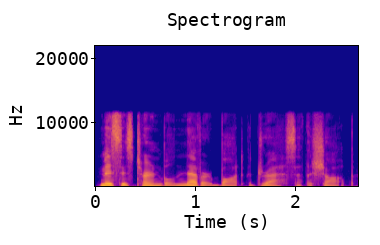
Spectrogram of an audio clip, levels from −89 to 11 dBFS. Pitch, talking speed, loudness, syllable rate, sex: 180 Hz, 205 wpm, -21 LUFS, 4.3 syllables/s, female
